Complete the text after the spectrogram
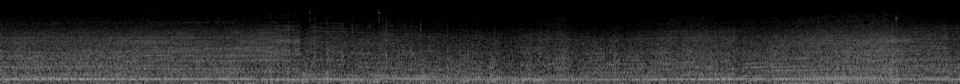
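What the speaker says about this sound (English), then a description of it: "A drag race between myself and Matt Neal." Racing car engines drone steadily side by side at high revs in a drag down the straight at Brands Hatch Indy in GTR 2, featuring 1994 British Touring Cars; the pitch rises and dips slightly, continuous and unbroken.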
